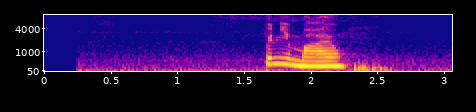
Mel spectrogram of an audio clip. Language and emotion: Russian, neutral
